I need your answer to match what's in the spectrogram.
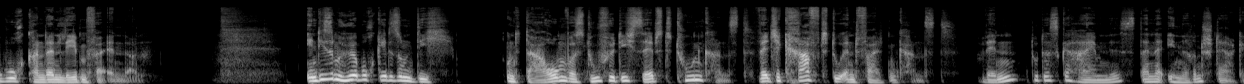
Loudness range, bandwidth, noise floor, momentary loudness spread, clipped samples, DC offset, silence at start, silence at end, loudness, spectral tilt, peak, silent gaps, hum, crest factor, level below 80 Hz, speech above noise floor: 8 LU; 15.5 kHz; -80 dBFS; 18 LU; under 0.1%; under 0.1%; 0 s; 0 s; -18 LUFS; -6 dB/octave; -2 dBFS; none; none; 18 dB; -54 dBFS; 62 dB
